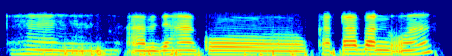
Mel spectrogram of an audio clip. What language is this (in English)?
Santali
